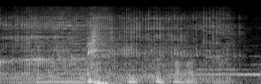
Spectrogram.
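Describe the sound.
A man snores while asleep in his bedroom: a deep, rattling rumble with several throaty surges close together, low and gravelly throughout before it trails off near the end.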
